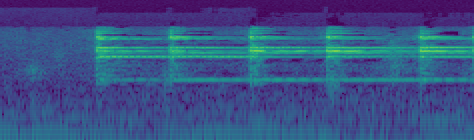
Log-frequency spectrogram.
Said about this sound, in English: She ran up the steps, carrying her weekend case, and rang the doorbell.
